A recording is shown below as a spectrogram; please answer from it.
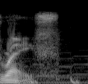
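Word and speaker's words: Ralph: it's spelled Rafe well it's pronounced Rafe well it's the F king English language Ma you can't just make up shti well it is name he can pronounce it any way he wants fine from now on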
